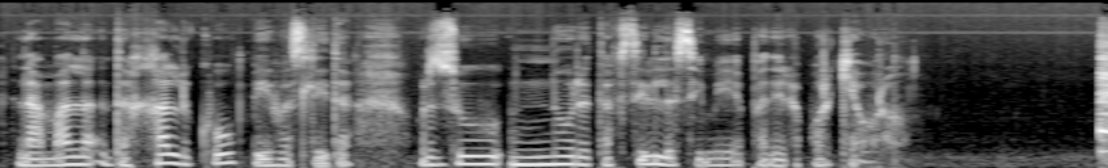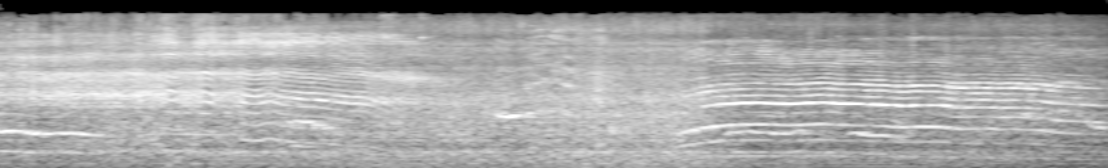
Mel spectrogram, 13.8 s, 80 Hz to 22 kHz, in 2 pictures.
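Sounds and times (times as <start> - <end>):
speech: 0.1 - 5.8
malnourished children crying in a hospital in Helmand: 6.9 - 13.8.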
